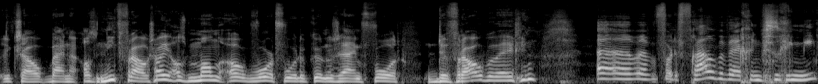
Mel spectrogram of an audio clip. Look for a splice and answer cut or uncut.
uncut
